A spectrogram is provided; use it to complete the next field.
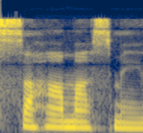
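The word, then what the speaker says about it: अहम् अस्मि: Just a little adjustment. It's Saham Asmi with a long A sound at the beginning.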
